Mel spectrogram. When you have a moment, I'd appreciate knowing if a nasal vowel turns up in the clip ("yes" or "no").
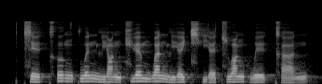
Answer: no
